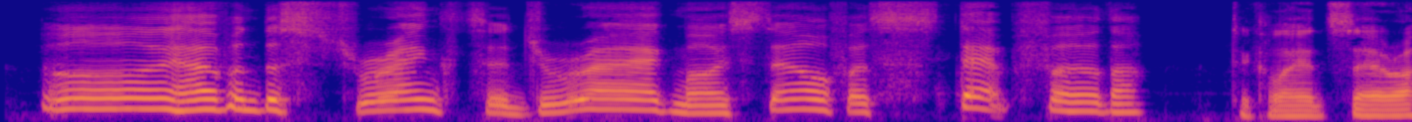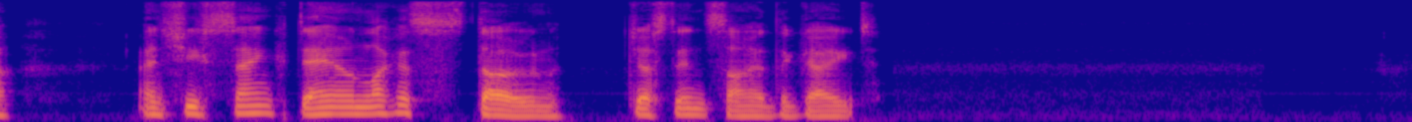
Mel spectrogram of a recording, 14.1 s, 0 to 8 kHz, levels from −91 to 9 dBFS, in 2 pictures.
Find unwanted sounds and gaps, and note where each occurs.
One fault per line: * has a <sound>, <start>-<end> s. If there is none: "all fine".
all fine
